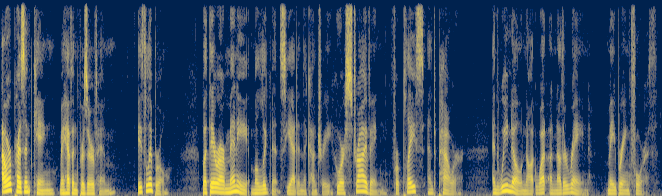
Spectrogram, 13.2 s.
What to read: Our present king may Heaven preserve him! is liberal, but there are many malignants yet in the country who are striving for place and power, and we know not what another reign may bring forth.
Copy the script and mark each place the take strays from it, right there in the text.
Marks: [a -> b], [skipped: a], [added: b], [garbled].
Our present king may Heaven preserve him! is liberal, but there are many malignants yet in the country who are striving for place and power, and we know not what another reign may bring forth.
